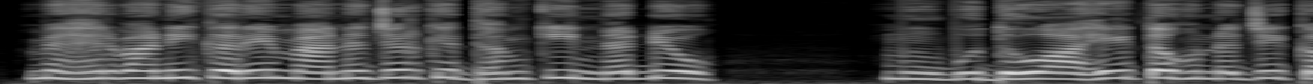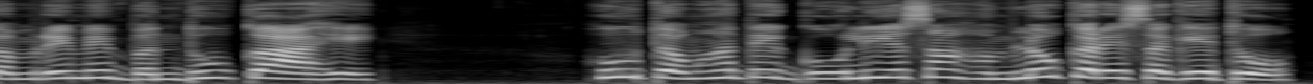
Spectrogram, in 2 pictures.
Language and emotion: Sindhi, fearful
